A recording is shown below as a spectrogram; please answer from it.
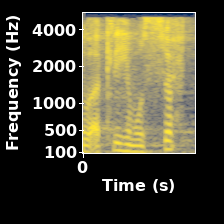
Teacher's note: السحت عند الوقف عليها يلتقي حاء ساكنة وتاء ساكنة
